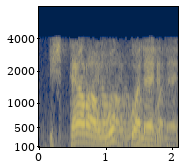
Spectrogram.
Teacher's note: احرص على ترقيق التاء التي قبل الراء المفخمة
